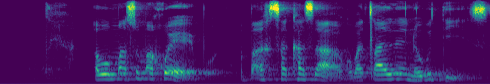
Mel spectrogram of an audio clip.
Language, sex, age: South Ndebele, male, 21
